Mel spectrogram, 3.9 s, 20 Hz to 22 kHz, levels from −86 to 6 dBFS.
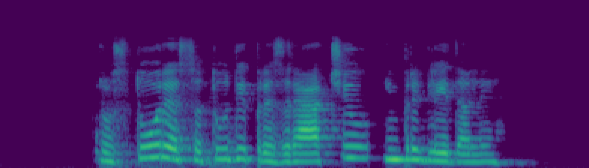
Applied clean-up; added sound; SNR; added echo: none; none; none; none.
